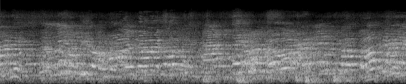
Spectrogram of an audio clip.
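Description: A crowd of people chattering, many overlapping voices with children's high voices among them, steady throughout with no one speaker standing out.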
